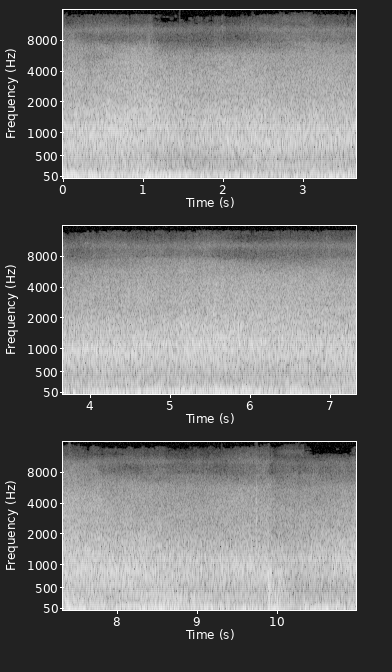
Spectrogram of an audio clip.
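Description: Wind rushing and buffeting over a bike-mounted camera's microphone while riding in a strong, gusty wind, with steady road noise underneath. A brief tap sounds near the end.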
